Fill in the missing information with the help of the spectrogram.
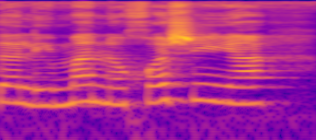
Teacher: ذالک لمن خشیہ لمن یہاں پر اظہار کر کے پڑھیں گے کیونکہ حمزہ ہا عین ہا غین خا یہ 6 لیٹرز جو ہے وہ حروف حلقی میں سے ہیں تو یہ 6 میں سے کوئی بھی لیٹر اگر تنوین یا نون ساکن کے بعد آئے تو بالکل نارمل نون ساکن کی آواز کو ظاہر کر کے پڑھیں گے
